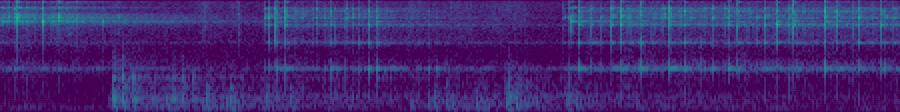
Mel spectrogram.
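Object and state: Glazed ceramic plant pot.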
